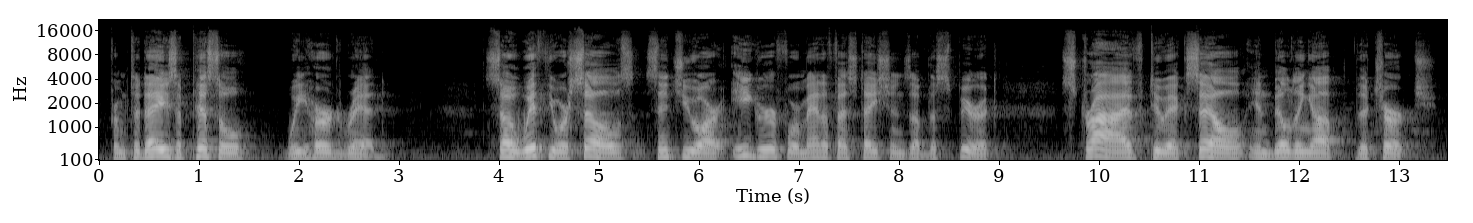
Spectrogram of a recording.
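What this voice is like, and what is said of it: West Virginia hillbilly accent. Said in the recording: “my West Virginia hillbilly accent”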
